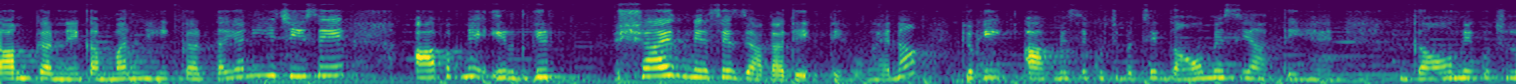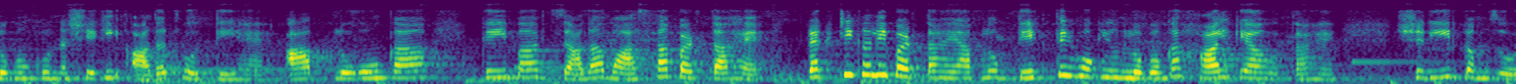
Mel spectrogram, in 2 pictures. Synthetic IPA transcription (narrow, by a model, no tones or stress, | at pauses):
kaːmkɐɾnekamɐnːɐɦĩkɐɾt̪ajaːnijet͡ʃiːzẽ | aːpɐpneʔɪɾd̪ʰɡɪɾt̪ | ʃaːjəd̪meːɾesezjaːd̪ad̪eːkʰt̪eɦo̰ɦɛːnakjõːkiaːpmẽsekʊt͡ʃʰbɐtːʃeɡãːõmẽseaːt̪eɦɛ̃ː | ɡãːõmẽkʊt͡ʃʰloːɡõkonɐʃekiʔaːd̪ət̪ɦoːt̪iɦɛːaːploːɡõka | kɐibaːɾzjaːd̪aʋaːst̪apɐɽt̪aɦɛː | pɾɛːkʈɪkəlɦipɐɽt̪aɦɛaːploːɡd̪eːkʰt̪eɦokiʊnloːɡõkahaːlkjaːɦoːt̪aɦɛː | ʃɐɾiːɾkɐmzoːɾ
